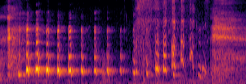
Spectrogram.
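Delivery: cracking up at the memory; big laugh. Real, not acted. Laughing about the chats.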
